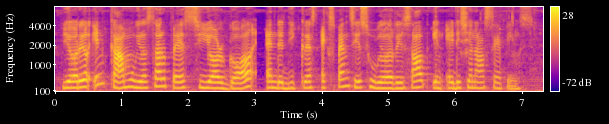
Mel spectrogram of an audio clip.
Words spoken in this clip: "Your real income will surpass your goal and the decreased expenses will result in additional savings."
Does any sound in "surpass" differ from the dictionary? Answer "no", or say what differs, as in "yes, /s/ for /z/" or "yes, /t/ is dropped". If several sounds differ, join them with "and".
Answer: yes, /f/ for /p/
